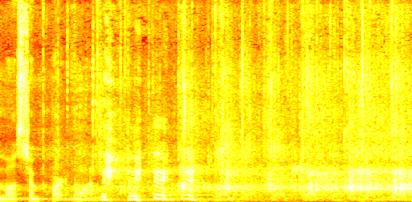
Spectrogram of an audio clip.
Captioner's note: audience applaud; laughs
